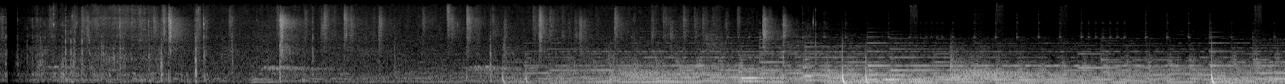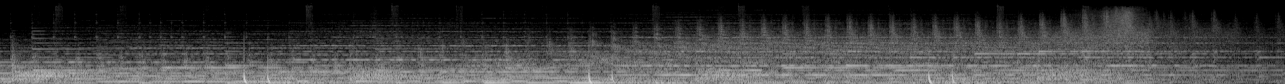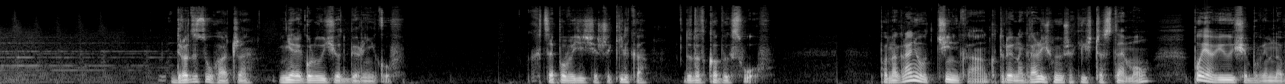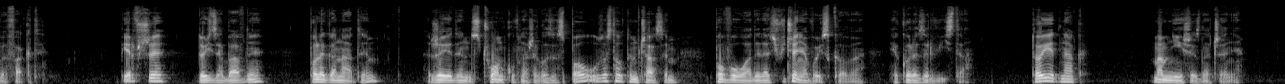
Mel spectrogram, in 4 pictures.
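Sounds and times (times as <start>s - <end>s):
crackling campfire: 0.0s - 35.2s, 41.3s - 42.9s
soft sustained musical tones: 3.4s - 27.5s
speech: 27.5s - 29.8s, 31.2s - 33.5s, 34.5s - 39.1s, 39.8s - 49.5s, 50.1s - 51.0s.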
